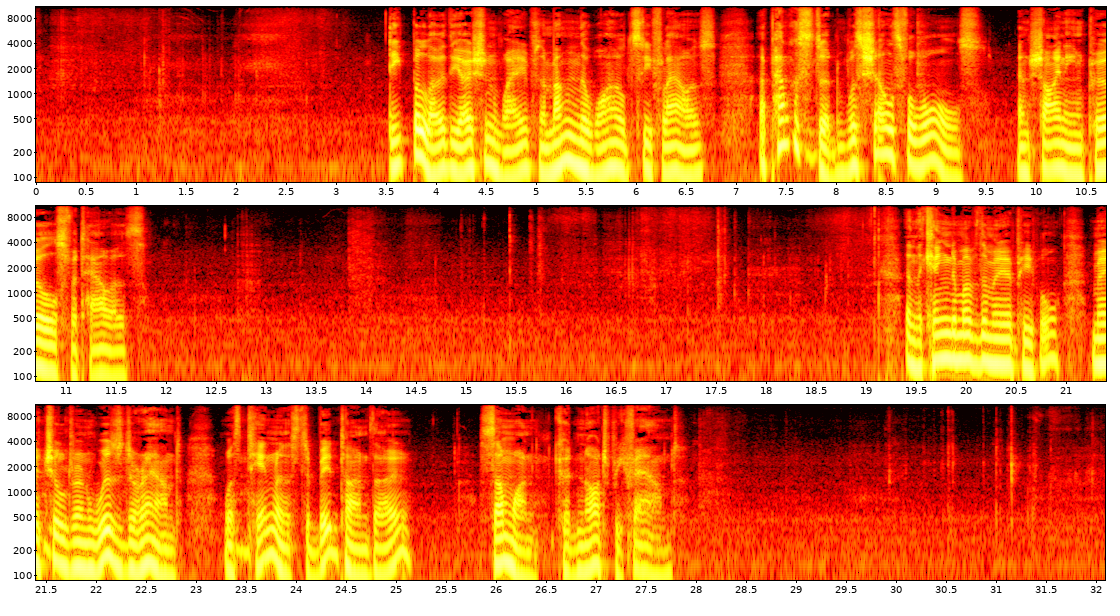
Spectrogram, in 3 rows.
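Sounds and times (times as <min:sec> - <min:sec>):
paper page turning: 0:14.9 - 0:19.1.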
